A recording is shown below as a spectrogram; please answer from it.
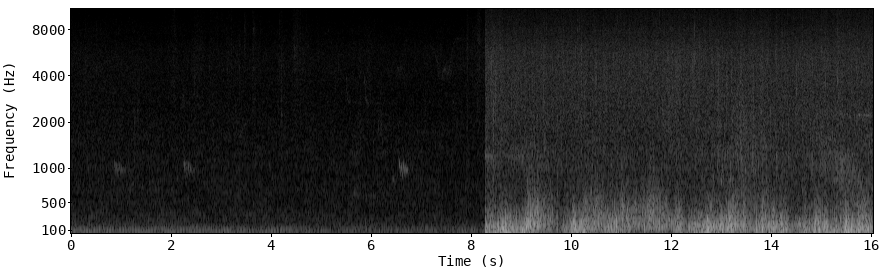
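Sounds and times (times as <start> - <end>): faint bird calls: 0.8 - 1.2, 2.2 - 2.6, 5.5 - 7.7
low steady rumble: 12.0 - 16.0.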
